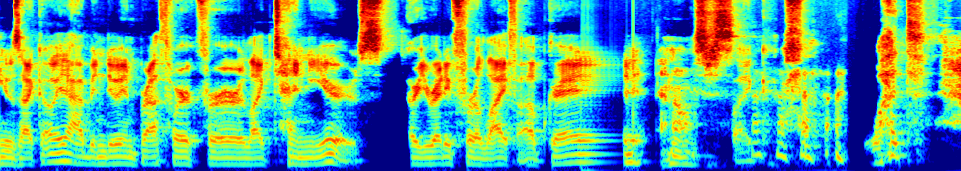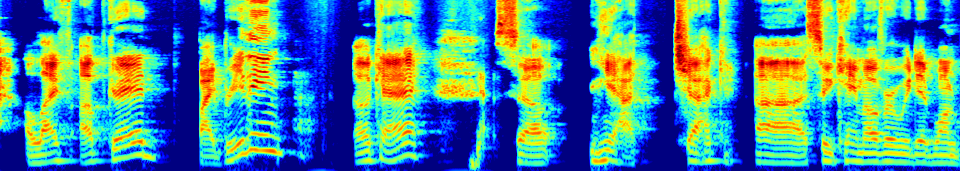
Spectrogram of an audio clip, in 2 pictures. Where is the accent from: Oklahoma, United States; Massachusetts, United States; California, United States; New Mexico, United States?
California, United States; Southern; I kind of started growing up in Southern California, being a surfer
